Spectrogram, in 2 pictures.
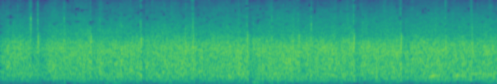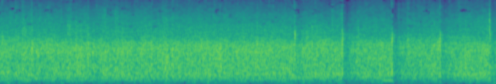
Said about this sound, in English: They ended, uh, of course, more applause, applause, applause.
